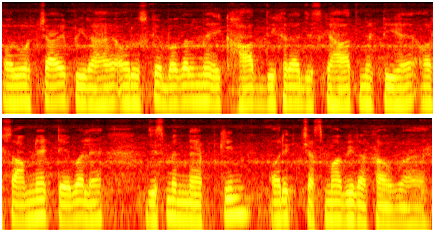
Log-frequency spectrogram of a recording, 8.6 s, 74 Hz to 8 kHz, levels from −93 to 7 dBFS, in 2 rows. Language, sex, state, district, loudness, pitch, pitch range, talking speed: Hindi, male, Uttar Pradesh, Ghazipur, -17 LUFS, 120 Hz, 115-125 Hz, 245 wpm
